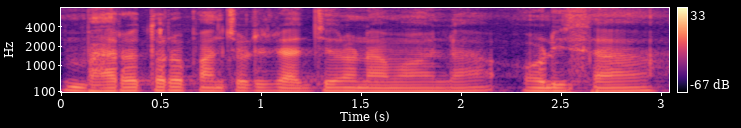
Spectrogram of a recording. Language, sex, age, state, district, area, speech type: Odia, male, 18-30, Odisha, Kandhamal, rural, spontaneous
